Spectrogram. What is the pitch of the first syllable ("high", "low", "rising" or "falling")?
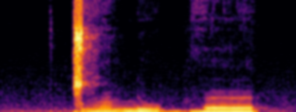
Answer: low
